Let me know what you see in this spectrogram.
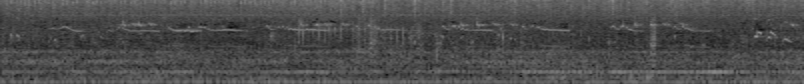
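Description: Small birds chirping: many short, high calls, some sliding down in pitch, scattered throughout, over a faint steady low hum.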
